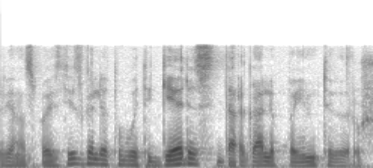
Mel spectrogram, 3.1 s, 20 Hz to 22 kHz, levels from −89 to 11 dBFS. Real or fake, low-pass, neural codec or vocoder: fake; 7.2 kHz; codec, 16 kHz, 6 kbps, DAC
